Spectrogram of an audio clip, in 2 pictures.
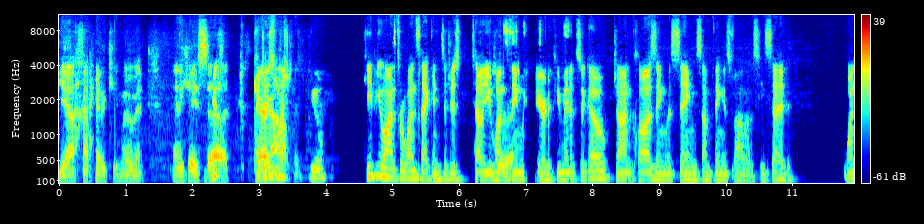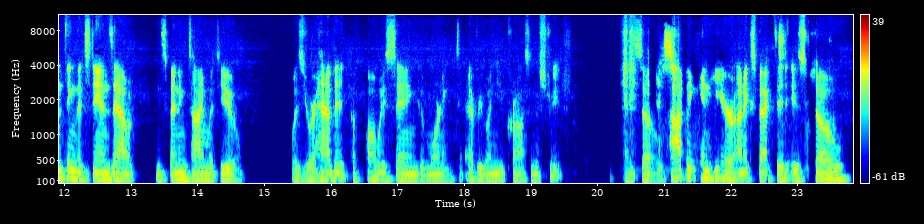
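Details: Adult man speaking; Normal speech.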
